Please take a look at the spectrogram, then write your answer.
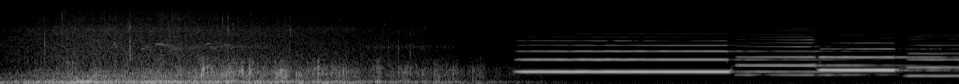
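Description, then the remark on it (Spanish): Steady, dense rain hisses loudly for about five seconds over a low rumble, then stops abruptly as sustained electronic musical tones take over. “¿Y qué elementos hacen posible que caiga la tierra de esta manera? Como lluvia.”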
